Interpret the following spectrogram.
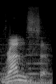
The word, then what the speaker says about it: Rampisham: Starting in Biaulio, Bewley, head over to Rampisham, Ransom, then down to Mousehole.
